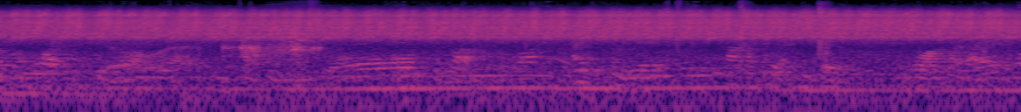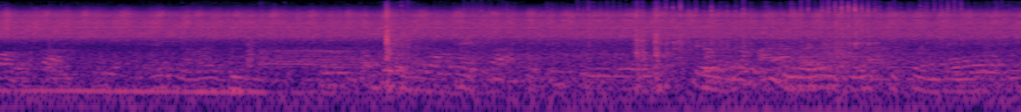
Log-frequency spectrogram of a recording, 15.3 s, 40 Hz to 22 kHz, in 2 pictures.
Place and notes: Fuyang St., Da’an Dist., Taipei City - at the park entrance
at the park entrance, Many elderly people are doing aerobics, Traffic Sound, Cicadas cry
Zoom H2n MS+XY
